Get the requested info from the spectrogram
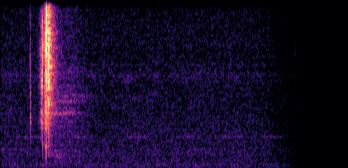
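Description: A single sharp click from a hand at the camera about half a second in, then faint room tone that fades out to silence.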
